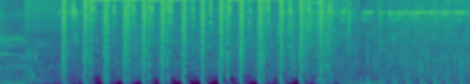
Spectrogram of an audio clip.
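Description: Pistol fire from a light-class character in the shooter game The Finals pops in a quick, evenly spaced string of about a dozen sharp shots, fairly close and crisp, then stops.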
